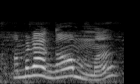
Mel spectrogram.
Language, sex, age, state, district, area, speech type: Maithili, female, 18-30, Bihar, Saharsa, rural, spontaneous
